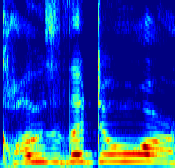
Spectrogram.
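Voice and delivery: high, slow mock scream.

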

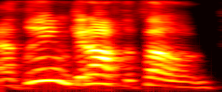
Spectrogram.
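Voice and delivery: booming, loud, fast growled delivery. Retelling dad speaking to Kathleen on the phone during a kitchen argument, imitating dad's Stabler growl. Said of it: "dad in his Stabler growl is like".

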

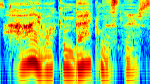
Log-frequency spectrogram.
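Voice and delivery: playfully suggestive put-on voice, loud and slightly sexual. Greeting the listeners after a break: slightly sexual put-on voice. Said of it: "slightly sexual noise kind of voice".

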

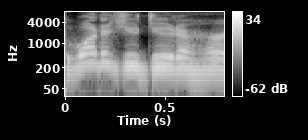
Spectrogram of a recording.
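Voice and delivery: ordinary talk

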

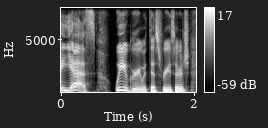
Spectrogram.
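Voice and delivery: plain

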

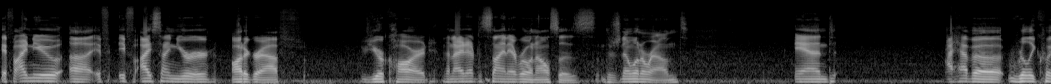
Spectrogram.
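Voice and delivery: ordinary delivery

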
